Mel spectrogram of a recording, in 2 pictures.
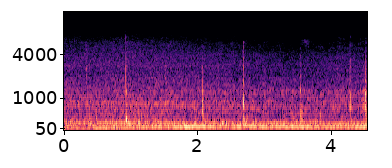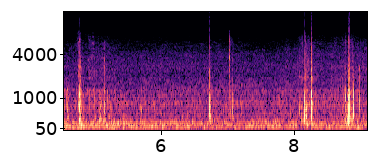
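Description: A motor vehicle's engine running steadily, a low even hum, with scattered sharp clicks and taps of equipment being handled.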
